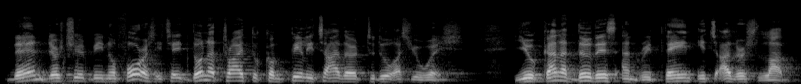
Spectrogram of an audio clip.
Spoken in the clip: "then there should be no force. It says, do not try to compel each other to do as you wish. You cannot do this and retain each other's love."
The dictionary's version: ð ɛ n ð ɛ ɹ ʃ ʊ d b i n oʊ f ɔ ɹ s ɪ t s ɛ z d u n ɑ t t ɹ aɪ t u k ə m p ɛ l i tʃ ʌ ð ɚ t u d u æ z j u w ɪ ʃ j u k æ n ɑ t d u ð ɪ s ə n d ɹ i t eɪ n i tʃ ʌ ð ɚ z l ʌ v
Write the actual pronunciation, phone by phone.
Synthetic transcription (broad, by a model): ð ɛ n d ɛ ɹ ʃ ʊ d b i n oʊ f ɔ ɹ s ɪ t s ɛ d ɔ n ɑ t t ɹ aɪ t u k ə m p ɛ l i tʃ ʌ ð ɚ t u d u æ s j u w ɪ ʃ j u k æ n ɑ t d u ð ɪ s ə n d ɹ i t eɪ n i tʃ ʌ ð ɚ s l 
